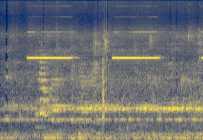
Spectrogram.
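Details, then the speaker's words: Hemodialysis machine alarm in a renal unit teaching demo: repeating high electronic beeps over room noise, described as an air bubble detected alarm; nearby discussion covers a filter or vascular-access collapse alarm. "En este caso, la máquina nos detecta burbuja de aire detectada."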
